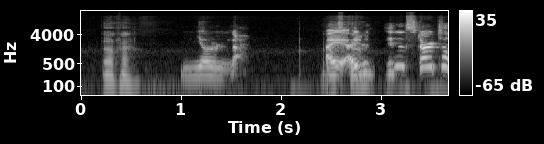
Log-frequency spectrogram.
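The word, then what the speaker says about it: Mjölnir: Mjolnir. Okay. Mjolnir.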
